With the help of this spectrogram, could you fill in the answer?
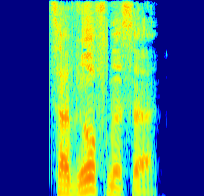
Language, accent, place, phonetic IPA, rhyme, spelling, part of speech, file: German, Germany, Berlin, [t͡sɛɐ̯ˈvʏʁfnɪsə], -ʏʁfnɪsə, Zerwürfnisse, noun, De-Zerwürfnisse.ogg
- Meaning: plural of Zerwürfnis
